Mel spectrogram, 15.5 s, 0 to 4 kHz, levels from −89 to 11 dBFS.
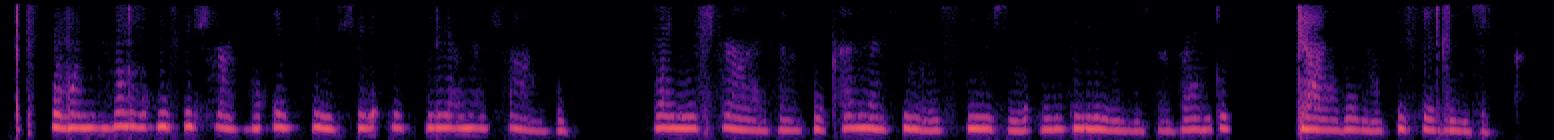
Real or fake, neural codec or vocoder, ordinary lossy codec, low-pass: fake; codec, 16 kHz, 1 kbps, FreqCodec, smaller model; AAC, 16 kbps; 3.6 kHz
